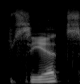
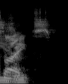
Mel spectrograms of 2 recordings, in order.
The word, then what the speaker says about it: Seitz: My next one is I think his name is pronounced Sietz. I don't know, Patrick Sietz. Patrick Seitz. Sites. Sites. Sites.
